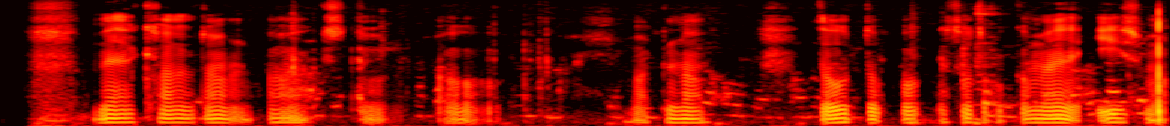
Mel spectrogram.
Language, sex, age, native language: Icelandic, male, 14, Icelandic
